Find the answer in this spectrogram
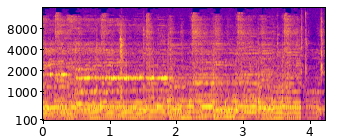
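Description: Instrumental stretch of a country song, with guitar and organ and no singing. The music dips briefly just before the end.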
